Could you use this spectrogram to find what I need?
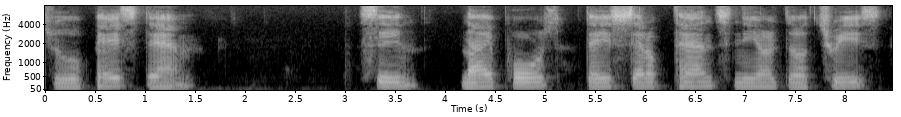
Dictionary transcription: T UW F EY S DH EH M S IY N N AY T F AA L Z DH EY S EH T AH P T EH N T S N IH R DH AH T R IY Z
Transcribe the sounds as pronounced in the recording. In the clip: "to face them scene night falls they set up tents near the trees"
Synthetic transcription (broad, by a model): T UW P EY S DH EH M S IY N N AY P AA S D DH EY S EH T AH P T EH N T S N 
